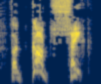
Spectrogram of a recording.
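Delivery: very high, loud, bellowing roar. Reading a story aloud, the narrator voices the uncle's outburst: roaring. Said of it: "roared Uncle Vernon".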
